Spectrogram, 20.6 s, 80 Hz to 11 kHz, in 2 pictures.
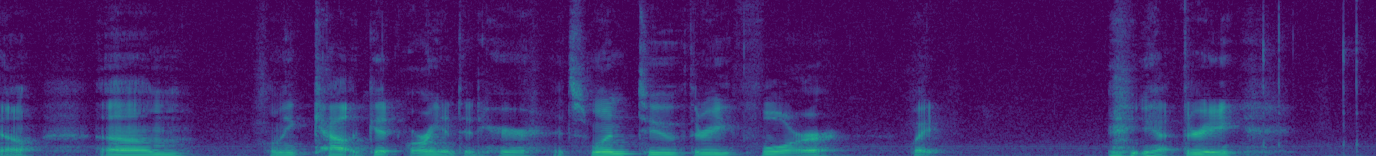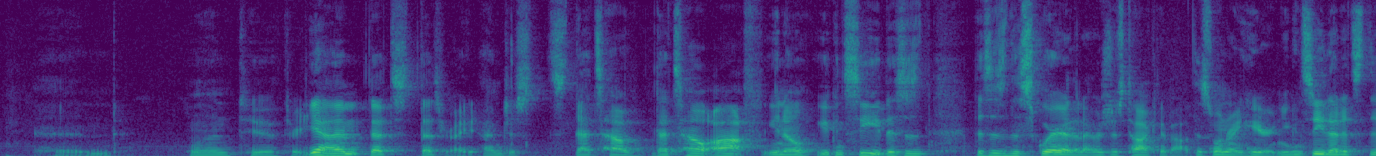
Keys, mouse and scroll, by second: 9.0 click, 9.7 click, 13.8 click, 16.5 scroll up 1, 16.9-17.2 scroll down 2.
